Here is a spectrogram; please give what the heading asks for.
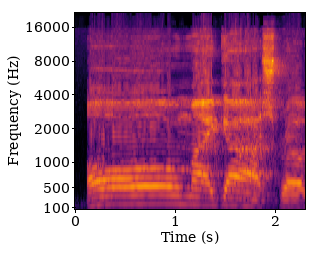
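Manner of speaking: long-drawn, loud exclamation; very slow, loud groan of disbelief; stunned disbelief. Real, not acted. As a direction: stretch it right out in real disbelief. Watching the trade turn suddenly.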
